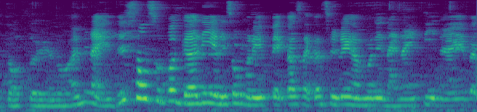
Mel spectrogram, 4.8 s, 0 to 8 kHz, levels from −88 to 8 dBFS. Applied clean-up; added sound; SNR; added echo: classical method WPE with log-MMSE.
